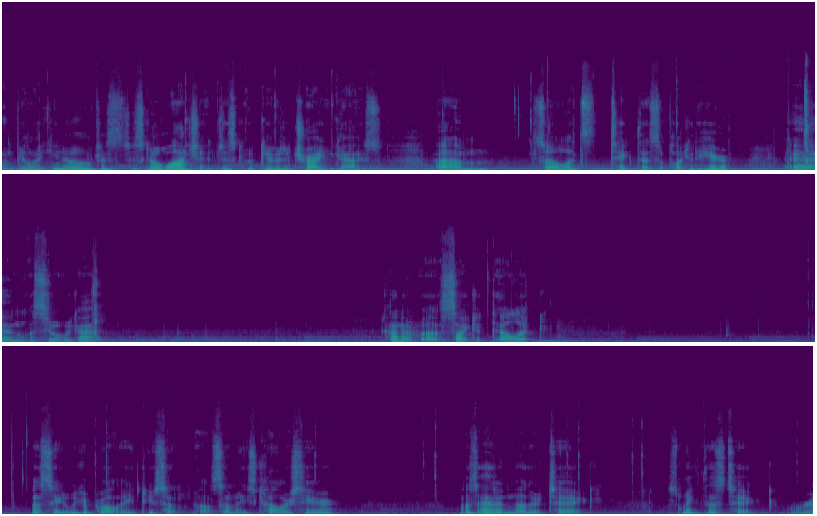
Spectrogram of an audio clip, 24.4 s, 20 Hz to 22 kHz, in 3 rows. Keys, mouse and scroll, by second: 2.1 scroll down 1, 2.4 middle click, 2.8 scroll up 1, 3.1 middle click, 3.3-4.4 scroll down 1, 4.4-8.4 drag, 12.5 middle click, 13.6 scroll up 1, 15.7-16.3 scroll up 1, 17.2-24.3 drag.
